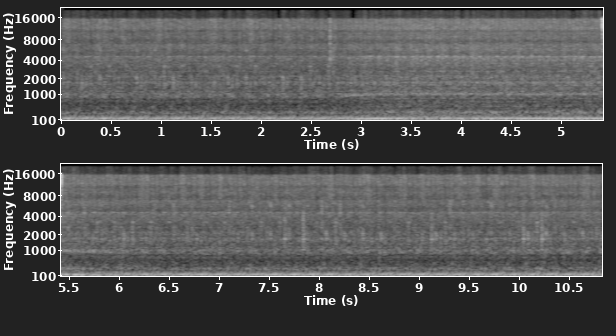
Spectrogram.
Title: Стук двигателя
